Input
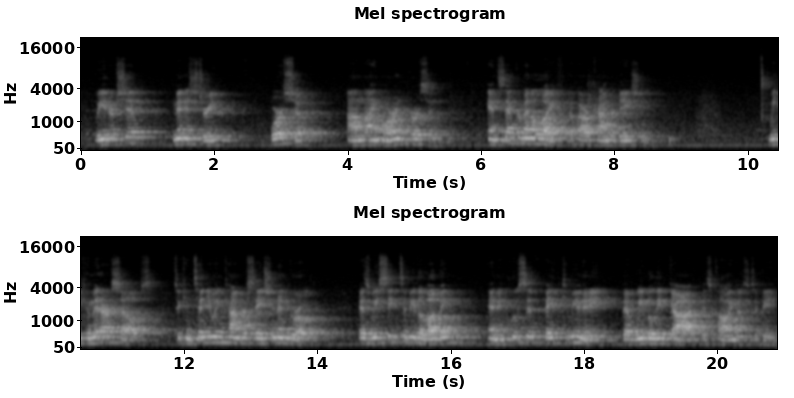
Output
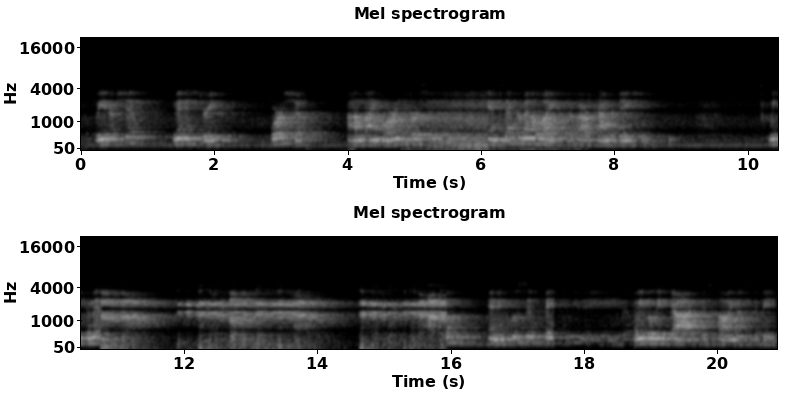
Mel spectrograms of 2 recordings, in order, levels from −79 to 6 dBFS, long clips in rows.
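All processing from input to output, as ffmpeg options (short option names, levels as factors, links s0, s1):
-filter_complex "[0:a]asettb=1/sr,asplit=3[s0][s1][s2];[s0]atrim=end=3.374[s3];[s1]atrim=start=3.37:end=4.1,asetpts=PTS-STARTPTS,afade=t=in:d=0.004:c=qsin,afade=t=out:st=0.726:d=0.004:c=qsin,lowpass=f=1800:w=0.5412,lowpass=f=1800:w=1.3066,acrusher=bits=9:mode=log:mix=0:aa=0.000001,asoftclip=type=hard:threshold=0.0316[s4];[s2]atrim=start=4.096[s5];[s3][s4]acrossfade=d=0.004:c1=hsin:c2=qsin[s6];[s6][s5]acrossfade=d=0.004:c1=qsin:c2=hsin,asettb=1/sr,asplit=3[s7][s8][s9];[s7]atrim=end=4.814[s10];[s8]atrim=start=4.81:end=7.61,asetpts=PTS-STARTPTS,afade=t=in:d=0.004:c=qsin,afade=t=out:st=2.796:d=0.004:c=qsin,aeval=exprs='val(0)+0.5*0.0141*sgn(val(0))':c=same,bandreject=f=4100:w=5.6,acompressor=mode=upward:threshold=0.0631:ratio=2.5:attack=3.2:release=140:knee=2.83:detection=peak[s11];[s9]atrim=start=7.606[s12];[s10][s11]acrossfade=d=0.004:c1=hsin:c2=qsin[s13];[s13][s12]acrossfade=d=0.004:c1=qsin:c2=hsin,asettb=1/sr,asplit=3[s14][s15][s16];[s14]atrim=end=10.754[s17];[s15]atrim=start=10.75:end=15.94,asetpts=PTS-STARTPTS,afade=t=in:d=0.004:c=qsin,afade=t=out:st=5.186:d=0.004:c=qsin,highshelf=f=3000:g=-7,aeval=exprs='val(0)*sin(2*PI*1800*n/s)':c=same,asplit=6[s18][s19][s20][s21][s22][s23];[s19]adelay=151,afreqshift=-140,volume=0.316[s24];[s20]adelay=302,afreqshift=-280,volume=0.14[s25];[s21]adelay=453,afreqshift=-420,volume=0.061[s26];[s22]adelay=604,afreqshift=-560,volume=0.0269[s27];[s23]adelay=755,afreqshift=-700,volume=0.0119[s28];[s18][s24][s25][s26][s27][s28]amix=inputs=6:normalize=0,atrim=end_sample=228879[s29];[s16]atrim=start=15.936[s30];[s17][s29]acrossfade=d=0.004:c1=hsin:c2=qsin[s31];[s31][s30]acrossfade=d=0.004:c1=qsin:c2=hsin,asettb=1/sr,asplit=3[s32][s33][s34];[s32]atrim=end=17.544[s35];[s33]atrim=start=17.54:end=18.76,asetpts=PTS-STARTPTS,afade=t=in:d=0.004:c=qsin,afade=t=out:st=1.216:d=0.004:c=qsin,bandreject=f=50:t=h:w=6,bandreject=f=100:t=h:w=6,bandreject=f=150:t=h:w=6,bandreject=f=200:t=h:w=6,bandreject=f=250:t=h:w=6,bandreject=f=300:t=h:w=6,bandreject=f=350:t=h:w=6,acompressor=threshold=0.0112:ratio=16:attack=3.2:release=140:knee=1:detection=peak[s36];[s34]atrim=start=18.756[s37];[s35][s36]acrossfade=d=0.004:c1=hsin:c2=qsin[s38];[s38][s37]acrossfade=d=0.004:c1=qsin:c2=hsin,lowpass=f=2400:w=0.5412,lowpass=f=2400:w=1.3066,aecho=1:1:0.9:0.88,volume=0.447"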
